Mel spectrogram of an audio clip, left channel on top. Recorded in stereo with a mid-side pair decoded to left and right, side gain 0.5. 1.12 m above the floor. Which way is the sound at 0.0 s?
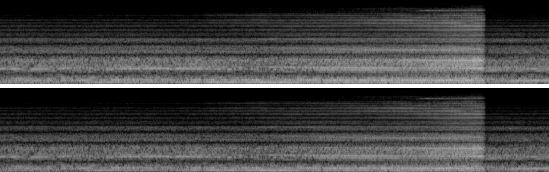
20° left.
